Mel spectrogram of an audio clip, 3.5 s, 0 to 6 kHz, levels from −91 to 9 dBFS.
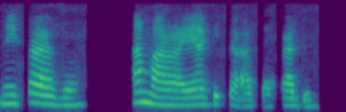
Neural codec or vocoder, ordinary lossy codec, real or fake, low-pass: codec, 32 kHz, 1.9 kbps, SNAC; Opus, 64 kbps; fake; 5.4 kHz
